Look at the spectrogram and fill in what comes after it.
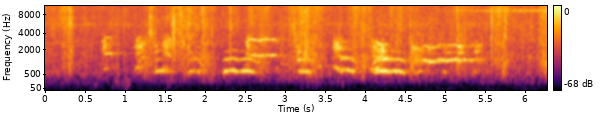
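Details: Several dogs in training, Sassy, Magnum, Ringo and Boone among them, howl and whine over one another in a dense, overlapping chorus of wavering tonal notes, with some rustling movement.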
